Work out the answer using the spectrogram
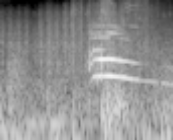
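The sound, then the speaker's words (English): A single sniper rifle shot in a video game, a sharp loud burst followed by a whining tone that slides downward in pitch as it fades out. “Oh, he's using a sniper rifle or multi-mag.”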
